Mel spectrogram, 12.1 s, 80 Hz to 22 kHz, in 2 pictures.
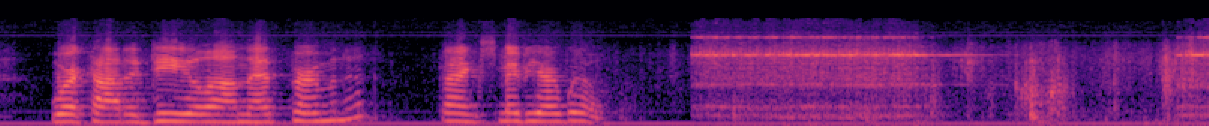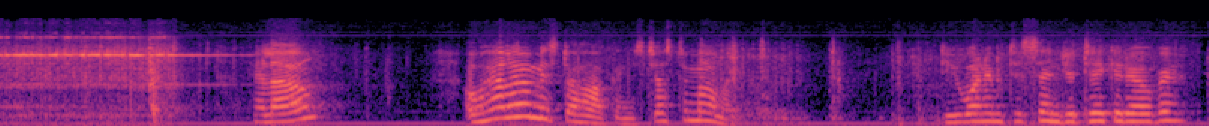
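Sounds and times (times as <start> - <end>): telephone bell ringing: 3.5 - 5.0, 5.8 - 7.4.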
